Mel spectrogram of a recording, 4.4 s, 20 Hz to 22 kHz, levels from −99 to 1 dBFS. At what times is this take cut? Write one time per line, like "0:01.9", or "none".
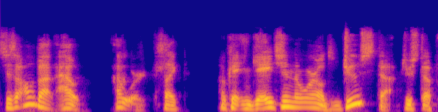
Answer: none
